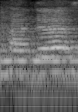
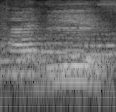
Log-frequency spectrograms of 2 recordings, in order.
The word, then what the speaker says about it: hadis: Baik anak ibu, bukan hadas tapi hadis.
